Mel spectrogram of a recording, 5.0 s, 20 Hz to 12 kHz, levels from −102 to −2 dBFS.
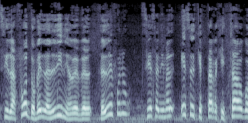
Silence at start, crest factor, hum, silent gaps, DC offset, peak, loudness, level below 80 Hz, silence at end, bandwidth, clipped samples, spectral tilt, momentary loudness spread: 0 s; 14 dB; none; none; under 0.1%; -6 dBFS; -20 LUFS; -54 dBFS; 0 s; 11 kHz; under 0.1%; -5.5 dB/octave; 7 LU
